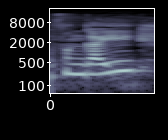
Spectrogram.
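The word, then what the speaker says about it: fungi: तो बहुत सारी जगह इसको फंगी बोलते हैं, तो ये फंगी नहीं होता है, फंगाई होता है या फंजाई होता है, ठीक है। इसको 2 तरीके से बोला जाता है, फंगाई और फंजाई। तो फंगाई इसका सही प्रोनाउंसिएशन है, ठीक है।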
